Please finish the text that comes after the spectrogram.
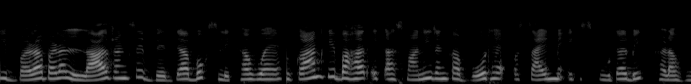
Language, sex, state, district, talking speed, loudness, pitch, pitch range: Hindi, female, Maharashtra, Aurangabad, 240 wpm, -39 LUFS, 250 Hz, 225-270 Hz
